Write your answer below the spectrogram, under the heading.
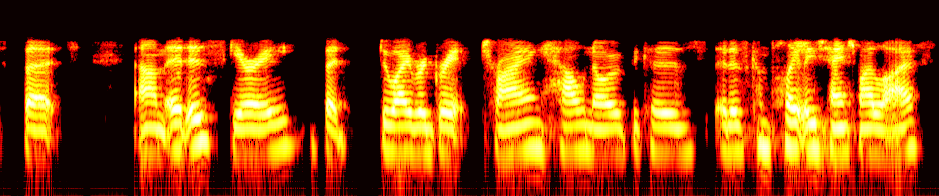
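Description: At a fairly slow pace, a woman with a fairly low pitch speaks in monotone, flat intonation. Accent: New Zealand. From New Zealand. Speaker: weightlifting coach and athlete. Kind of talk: casual interview.

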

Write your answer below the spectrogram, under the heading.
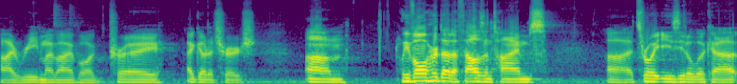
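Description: A man with an American accent speaks at medium pitch and a moderate pace, using fairly even intonation and long, frequent pauses, with audible room echo. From Oklahoma, Norman. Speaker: student speaker at church college group. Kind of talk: testimony and sermon. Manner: hesitant, many fillers.

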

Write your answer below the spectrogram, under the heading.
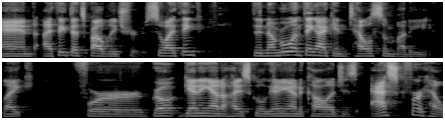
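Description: Over a very clean recording with a silent background, a man with a New Jersey accent talks at a fairly quick pace in a fairly high pitch, his tone bright and sharp, with ordinary pitch variation. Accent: New Jersey American. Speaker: high school history teacher. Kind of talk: interview. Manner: halting, many fillers.

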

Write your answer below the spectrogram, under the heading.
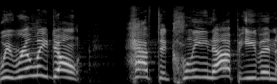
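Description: A woman with an American accent uses a raised, projected voice at an extremely high pitch. Her tone is bright and sharp, and her pace is fairly slow. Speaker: pastor. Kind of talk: sermon. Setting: church.

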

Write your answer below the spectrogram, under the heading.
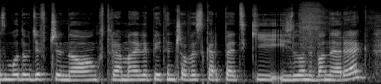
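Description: A woman's fairly high voice at a very fast pace, with noticeable background noise. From Poland, Poznań. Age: 20s. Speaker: climate activist. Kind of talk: casual chat.

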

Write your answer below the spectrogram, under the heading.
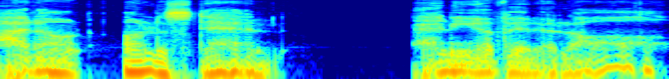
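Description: Putting on a character voice, a man speaks at a fairly slow pace with a fairly low pitch, a husky, rough edge, vocal fry and fairly even intonation.

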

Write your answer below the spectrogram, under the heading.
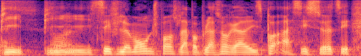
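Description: A man's voice rises and falls in a typical way, with clear noise audible behind him. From Quebec, Montreal. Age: 20s. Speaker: political staffer. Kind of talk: casual chat.

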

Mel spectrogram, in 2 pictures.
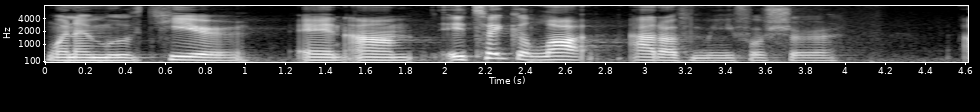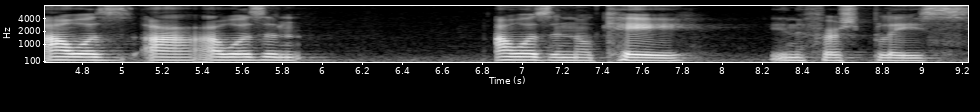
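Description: A woman speaks with a very deep, low pitch and fairly even intonation. Her pace is fairly slow, with long, frequent pauses. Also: very clean recording, silent background. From French Polynesia (Tahiti). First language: French and Tahitian. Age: 30s. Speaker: community organizer, immigrant. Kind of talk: casual interview. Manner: hesitant, frequent laughter.

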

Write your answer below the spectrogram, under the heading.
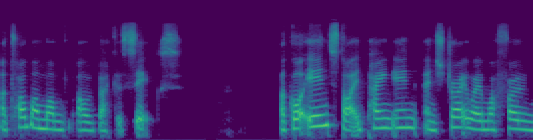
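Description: With lively intonation and a moderate pace, a woman speaks in a dark, mellow tone. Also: dry, close sound with no echo, quiet background. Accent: English. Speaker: bereaved daughter. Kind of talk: personal reflection.

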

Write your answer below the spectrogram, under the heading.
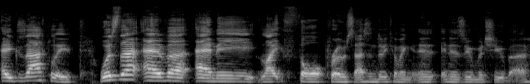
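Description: This is an unremarkable speaking voice at a moderate pace, with lively intonation and big swings in loudness. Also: man, fairly high pitch for a man. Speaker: gaming YouTuber and podcast host. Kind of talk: casual chat.

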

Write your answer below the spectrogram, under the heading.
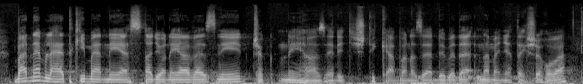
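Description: A man with a fairly low pitch talks at a fairly quick pace with hardly any pauses, very even loudness and ordinary pitch variation, amid audible room echo and noticeable background noise. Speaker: band member and podcast host. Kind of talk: casual chat.

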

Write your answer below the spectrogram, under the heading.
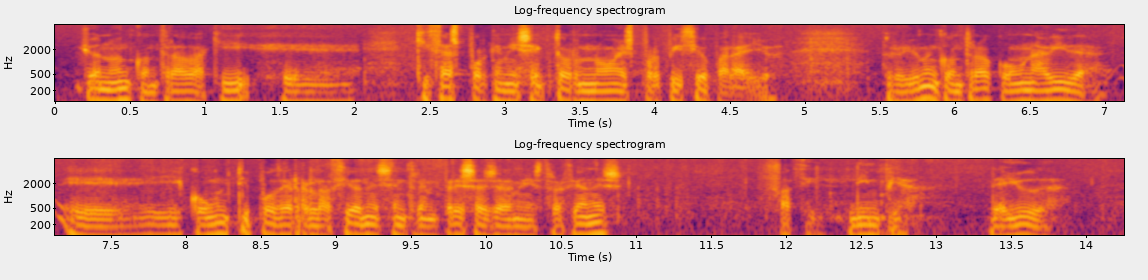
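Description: A man with a fairly low voice speaks at a moderate pace with very even loudness and fairly even intonation, against noticeable background noise. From Spain, León (Riaño). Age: 60s. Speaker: businessman. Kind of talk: interview. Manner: halting, many fillers and repetitions.

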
